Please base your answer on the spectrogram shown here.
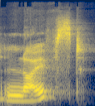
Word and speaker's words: läufst: Unusual pronunciation, läufst.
